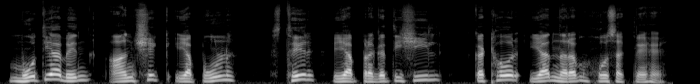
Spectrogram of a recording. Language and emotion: Hindi, neutral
